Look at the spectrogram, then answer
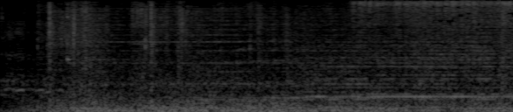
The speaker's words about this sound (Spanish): De pronto, se escuchó un correr de caballo que relinchaba. Con la luz de la luna, se veía la silueta de un caballo negro que sacaba lumbre de las piedras con sus cascos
